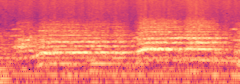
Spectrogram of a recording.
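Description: Choir music: a choir singing long held notes, the melody stepping up about two-thirds of the way through.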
